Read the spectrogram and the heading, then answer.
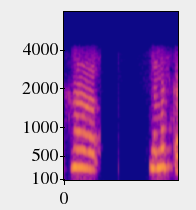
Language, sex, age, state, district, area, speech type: Marathi, female, 18-30, Maharashtra, Akola, rural, conversation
